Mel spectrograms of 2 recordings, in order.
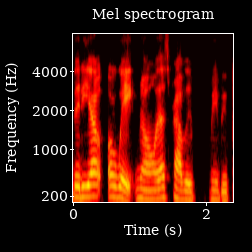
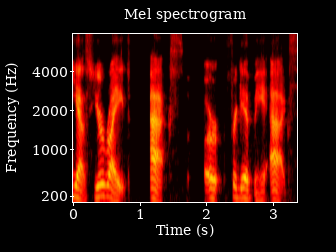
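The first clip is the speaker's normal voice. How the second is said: put-on fussy, pedantic know-it-all tone. Playing the straight-a student who must correct every little error, mock pedantic correcting. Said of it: "somebody who must correct everybody's little error".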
